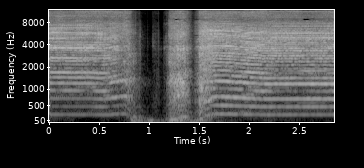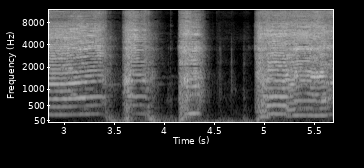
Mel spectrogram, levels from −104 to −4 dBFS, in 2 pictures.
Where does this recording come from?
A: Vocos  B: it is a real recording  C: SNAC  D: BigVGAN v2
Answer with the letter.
C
